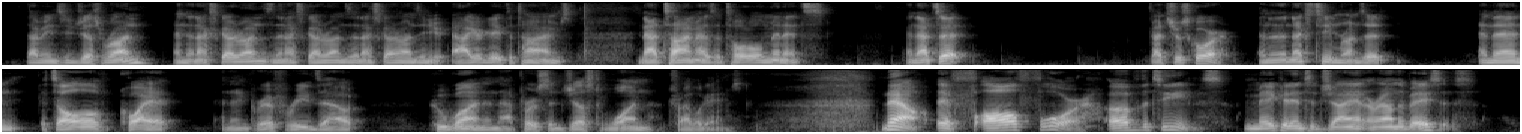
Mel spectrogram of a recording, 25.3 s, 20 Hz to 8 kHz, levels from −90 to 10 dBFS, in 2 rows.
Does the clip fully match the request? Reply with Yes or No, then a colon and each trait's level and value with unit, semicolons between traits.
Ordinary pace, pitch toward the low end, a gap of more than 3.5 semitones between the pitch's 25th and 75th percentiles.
Yes: average, 185 wpm; very low, 90 Hz; average, 4.1 semitones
